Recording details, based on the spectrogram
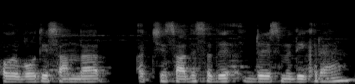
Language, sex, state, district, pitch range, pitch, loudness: Hindi, male, Bihar, Jamui, 130-140 Hz, 135 Hz, -26 LUFS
